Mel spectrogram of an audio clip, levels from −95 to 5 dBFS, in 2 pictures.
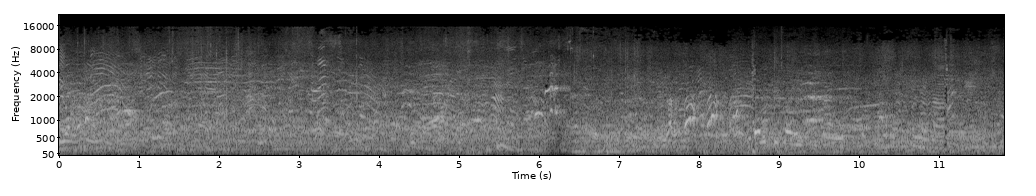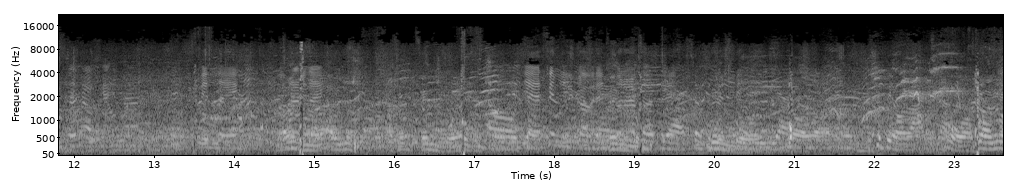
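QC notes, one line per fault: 0.00–6.39 s: section at the wrong speed. The opening runs about 1.24 times too fast, so it sounds hurried and raised by roughly four semitones, with pitch and tempo shifted together. The likely cause is playback or an edit tied to the wrong clock rate. On a spectrogram, harmonics and formant bands sit higher and more widely spaced than after 6.39 s. On the waveform, events are compressed in time, then spacing returns to normal at the boundary.
8.64, 11.05, 13.48, 14.81, 16.82, 19.04, 20.92, 23.25 s: broken MP3 bit reservoir. Each point has a brief disruption of roughly 55 ms where the sound jumps ahead and comes out as a chirp, a burst of noise or a short hole. The timing fits about two 26.1 ms frames being decoded against the wrong data, likely because frames were cut and the following ones borrowed reservoir bytes from elsewhere. A spectrogram shows narrow vertical slabs of broadband or tonal garbage. 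The waveform shows a sudden discontinuity.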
